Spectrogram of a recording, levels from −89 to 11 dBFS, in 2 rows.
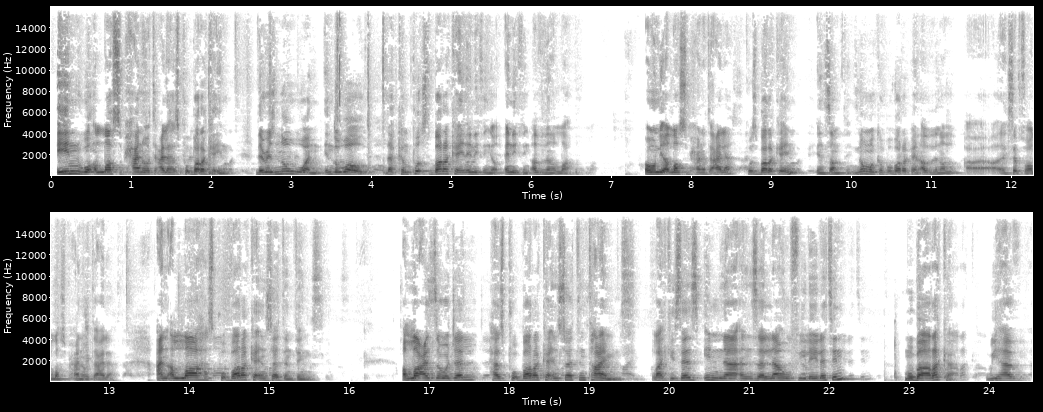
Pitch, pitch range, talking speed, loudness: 175 Hz, 160-200 Hz, 195 wpm, -24 LUFS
